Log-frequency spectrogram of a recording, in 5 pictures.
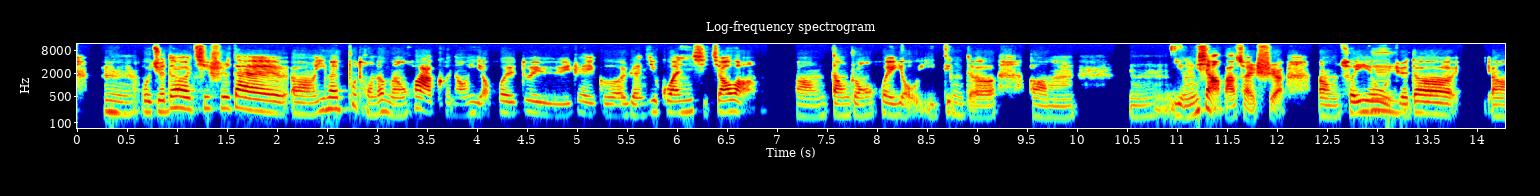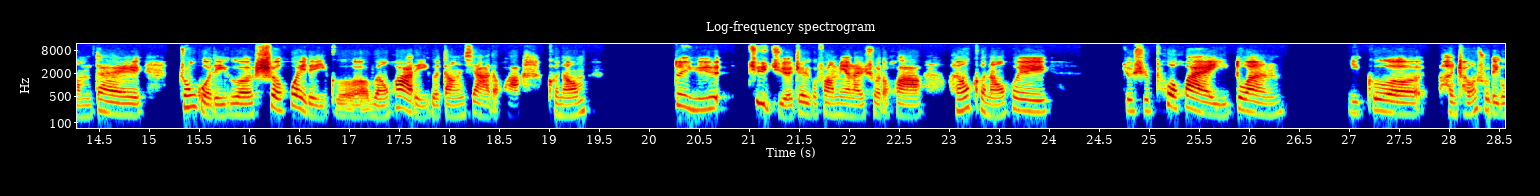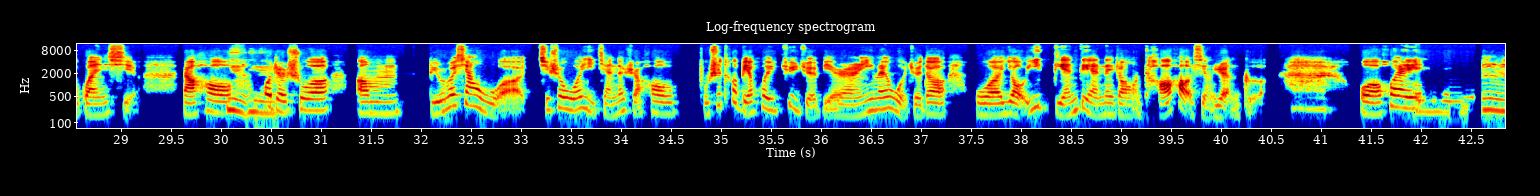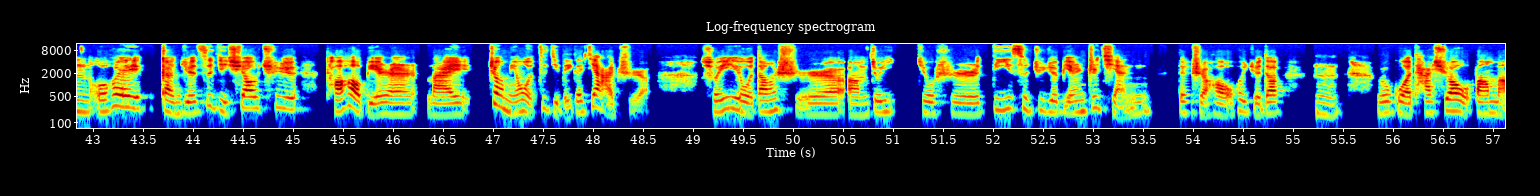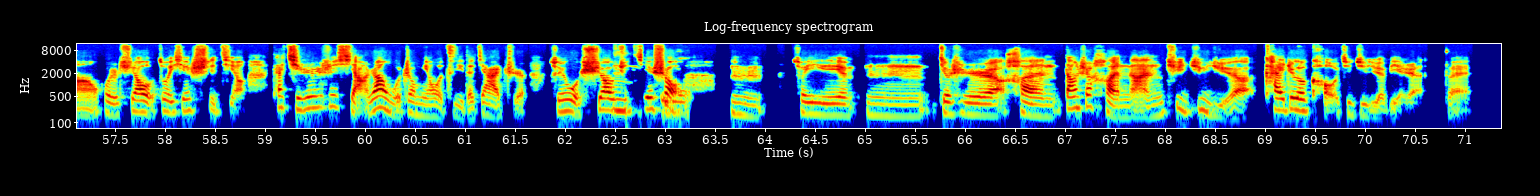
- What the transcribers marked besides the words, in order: none
- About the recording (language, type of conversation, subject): Chinese, podcast, 你是怎么学会说“不”的？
